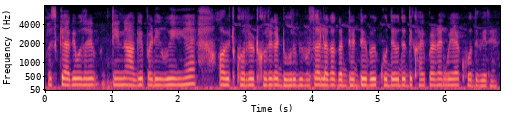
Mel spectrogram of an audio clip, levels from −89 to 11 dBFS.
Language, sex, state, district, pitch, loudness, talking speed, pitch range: Hindi, female, Uttar Pradesh, Hamirpur, 215 Hz, -16 LUFS, 270 wpm, 210-220 Hz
